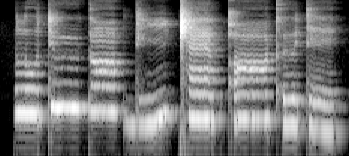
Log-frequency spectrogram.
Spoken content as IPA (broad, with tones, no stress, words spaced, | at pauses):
lo˧tʉː˦ɡɑ˦ | dʱiː˨˦ǁʰæː˧pqʼɑː˧ kʼø˨te˨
